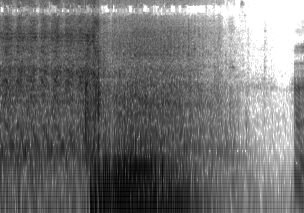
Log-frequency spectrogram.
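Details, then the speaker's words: Brubaker Box with newly installed engine and two-barrel carb, first start attempt: starter churns, engine coughs briefly but never picks up; seems not to be getting gas from the fuel tank, ether spray makes it go. Cranks but won't start. "it's like it's not getting gas if I spray a little ether in there it goes of course"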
